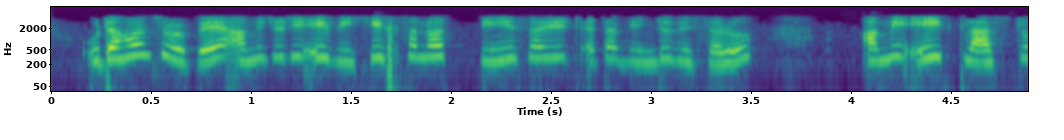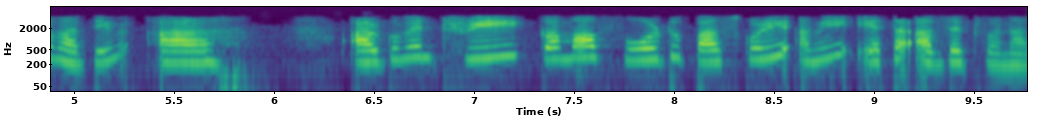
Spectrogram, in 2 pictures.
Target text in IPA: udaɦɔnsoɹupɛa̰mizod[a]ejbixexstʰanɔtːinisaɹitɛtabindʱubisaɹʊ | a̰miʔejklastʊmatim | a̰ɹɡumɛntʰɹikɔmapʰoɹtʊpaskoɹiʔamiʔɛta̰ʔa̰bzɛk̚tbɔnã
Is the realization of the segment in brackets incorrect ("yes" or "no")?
yes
